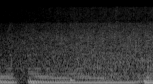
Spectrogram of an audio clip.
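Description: Fast creek water surges and rushes in a steady, loud roar that fills the whole clip, with a constant low mechanical hum underneath and no voices.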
